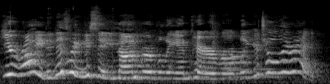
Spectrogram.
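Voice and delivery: loud, high, laughing through the words; delighted, laughing exclamation; laughing agreement. Real, not acted. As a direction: burst out laughing and keep talking. Laughs at student's comical guess.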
